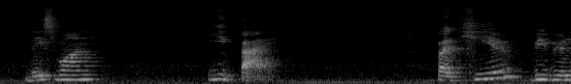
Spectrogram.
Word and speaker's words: 一百: I pronounce this 一百, this 一千, and this 一万. So here, actually, the pronunciation has changed, right? The tone has changed. This I pronounce 一百.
